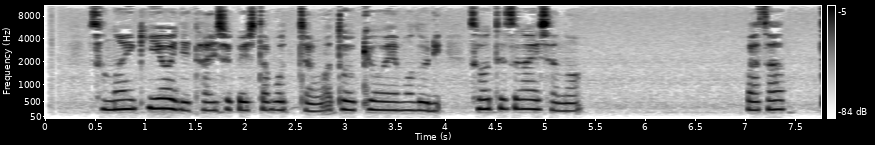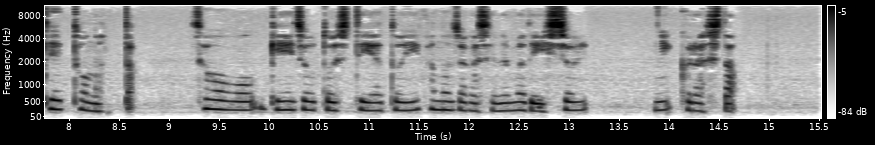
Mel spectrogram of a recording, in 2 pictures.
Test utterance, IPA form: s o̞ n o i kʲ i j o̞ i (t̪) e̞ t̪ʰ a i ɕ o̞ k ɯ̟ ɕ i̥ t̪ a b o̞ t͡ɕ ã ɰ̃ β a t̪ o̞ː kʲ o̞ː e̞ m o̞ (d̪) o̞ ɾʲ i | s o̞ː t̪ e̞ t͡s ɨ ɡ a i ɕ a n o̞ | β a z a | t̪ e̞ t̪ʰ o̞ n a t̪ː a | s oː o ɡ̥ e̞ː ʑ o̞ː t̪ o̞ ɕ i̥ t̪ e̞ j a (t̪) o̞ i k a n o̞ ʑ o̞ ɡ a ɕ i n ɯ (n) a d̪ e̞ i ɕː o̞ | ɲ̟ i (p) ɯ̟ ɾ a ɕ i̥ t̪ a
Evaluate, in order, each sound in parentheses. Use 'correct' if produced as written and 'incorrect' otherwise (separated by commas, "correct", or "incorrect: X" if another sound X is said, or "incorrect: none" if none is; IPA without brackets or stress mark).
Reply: incorrect: d̪, correct, correct, incorrect: m, incorrect: k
